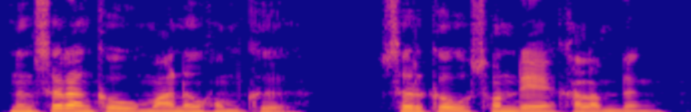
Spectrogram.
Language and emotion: Bodo, neutral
